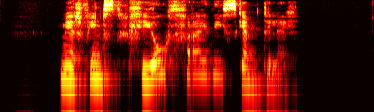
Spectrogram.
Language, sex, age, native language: Icelandic, female, 30-39, Spanish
